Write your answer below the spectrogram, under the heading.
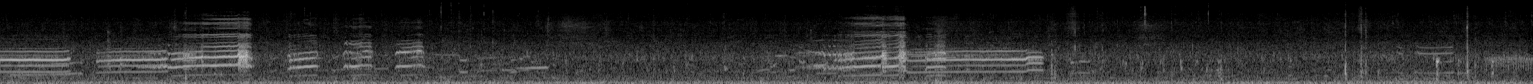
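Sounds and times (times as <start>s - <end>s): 
caged chickens in Nepal squawking and cackling: 0.0s - 15.3s
scattered clicks: 4.0s - 5.6s.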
